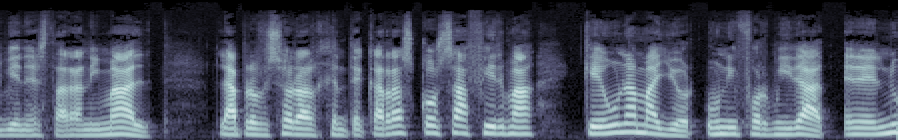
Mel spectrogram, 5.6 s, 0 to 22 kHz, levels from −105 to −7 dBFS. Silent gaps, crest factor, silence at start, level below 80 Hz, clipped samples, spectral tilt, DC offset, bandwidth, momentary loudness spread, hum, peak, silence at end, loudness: none; 22 dB; 0 s; -76 dBFS; under 0.1%; -4.5 dB/octave; under 0.1%; 15 kHz; 7 LU; none; -2 dBFS; 0 s; -24 LUFS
